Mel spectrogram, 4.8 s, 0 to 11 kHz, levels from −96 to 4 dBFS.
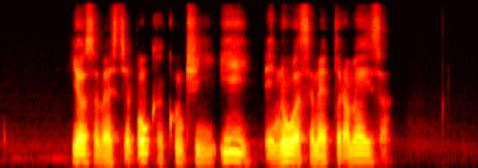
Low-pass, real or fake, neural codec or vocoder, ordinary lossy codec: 9.9 kHz; fake; autoencoder, 48 kHz, 32 numbers a frame, DAC-VAE, trained on Japanese speech; AAC, 64 kbps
